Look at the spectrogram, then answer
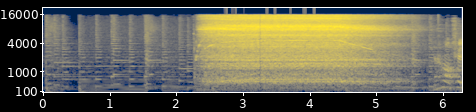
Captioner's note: normal running sound of the motor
